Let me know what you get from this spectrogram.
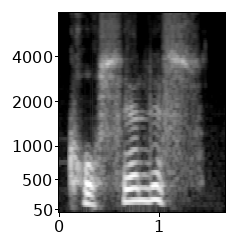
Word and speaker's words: Corsellis: Corsellis rhymes with trellis, hence fence.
